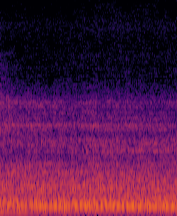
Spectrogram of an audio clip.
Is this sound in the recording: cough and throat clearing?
no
